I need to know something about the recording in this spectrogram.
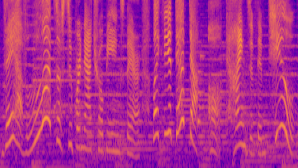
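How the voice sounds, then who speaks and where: Tiny fairy companion, very high squeaky voice, swooping intonation, excitable, anime game, music underneath. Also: female voice, measured pace, full character voice. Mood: excited, curious. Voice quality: squeaky, childlike. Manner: chirpy, refers to self in third person. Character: small excitable childlike female fairy companion who loves food. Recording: clean voice over loud game music.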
